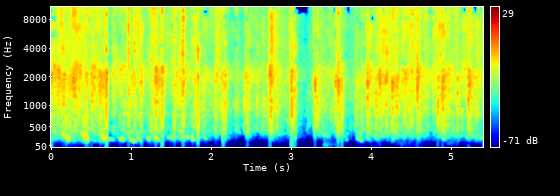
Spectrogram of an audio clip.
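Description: An audience applauds steadily for several seconds, a dense wash of many hands clapping, with some murmuring voices mixed into the crowd noise, as the audience thanks the speakers.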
